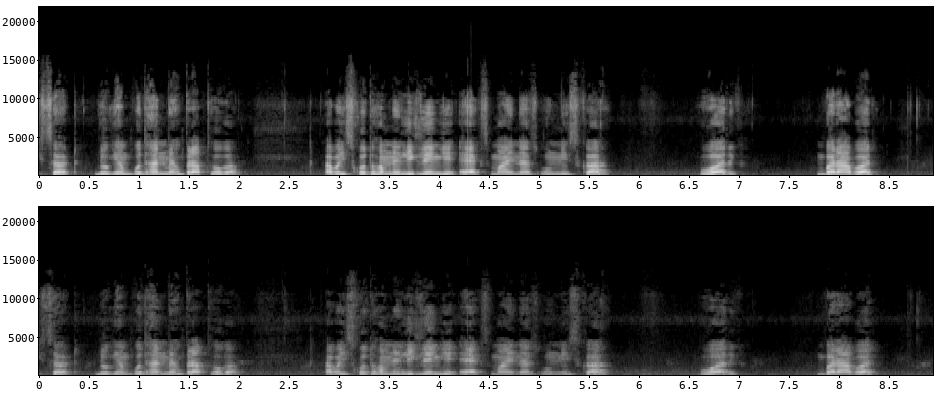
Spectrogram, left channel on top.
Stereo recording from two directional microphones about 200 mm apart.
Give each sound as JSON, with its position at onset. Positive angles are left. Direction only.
{"t": 0.1, "sound": "speech", "side_deg": 50}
